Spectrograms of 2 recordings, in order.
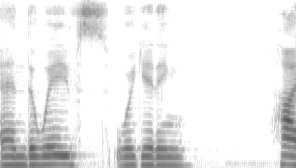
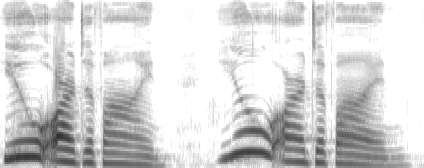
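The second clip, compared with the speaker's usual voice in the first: slow loud echo, a bit higher; louder slow echoed shout; echo yelling back; 4 semitones higher, 11 dB louder, slower than usual. Acted. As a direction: call it back like a crowd echo. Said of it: "all yell back".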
